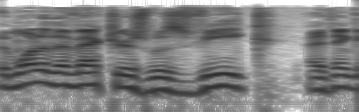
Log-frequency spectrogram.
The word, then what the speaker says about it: Veek: of the vectors was Veek. I think it's Veek 5, and I think it takes you over the ballpark there. It's pronounced Vec. I know, but it's spelled Veek.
